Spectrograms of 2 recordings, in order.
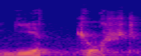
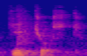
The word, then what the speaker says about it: Gjetost: Now, I don't know how to pronounce what it is. J-G-E-T-O-S-T. Gjetost. Gjetost. Gjetost.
